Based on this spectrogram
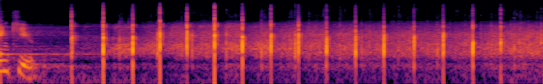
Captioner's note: applause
